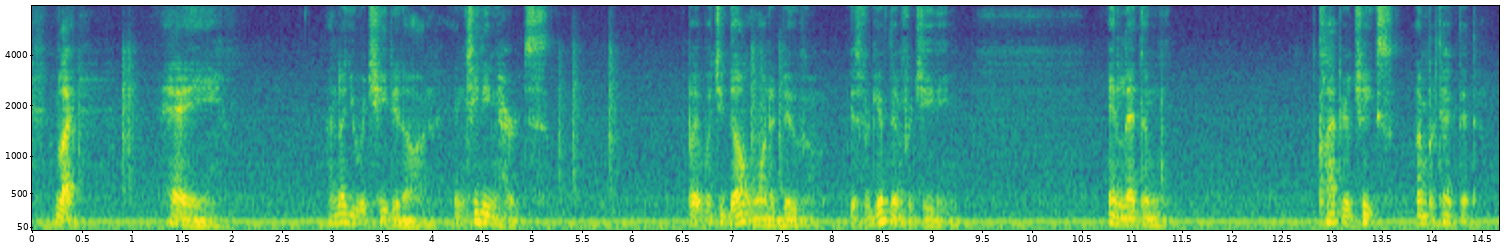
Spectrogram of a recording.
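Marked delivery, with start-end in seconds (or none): 1.3-14.4 serene, calm, breathy, hushed near-whisper murmur. Advising someone who was cheated on, in a calm, zen-like tone. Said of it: "I can do it from a position of being zen like".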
